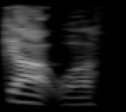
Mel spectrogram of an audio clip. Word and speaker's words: Gatwa: I forgot how to pronounce the guy's first name. It's Gatwa.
